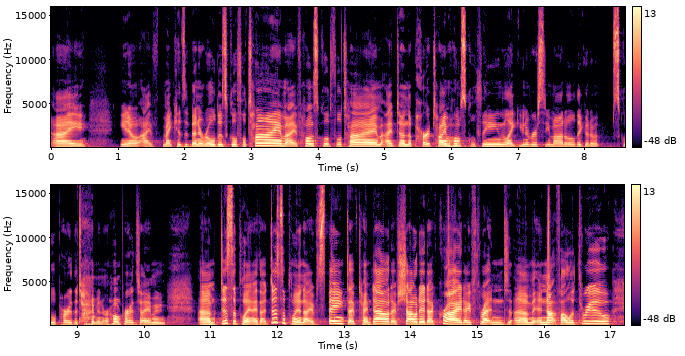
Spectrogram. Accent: Midwest, United States; moved away as an adult; also born or lived in Alaska; I grew up in the Midwest where, like, people bring you food for everything

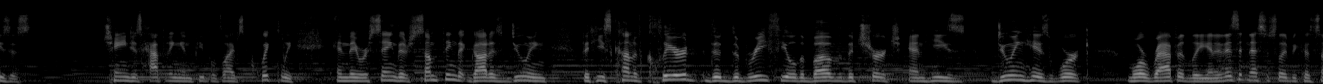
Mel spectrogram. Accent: Los Angeles, California, United States; When we moved into our house that I grew up in out in Van Nuys in the valley

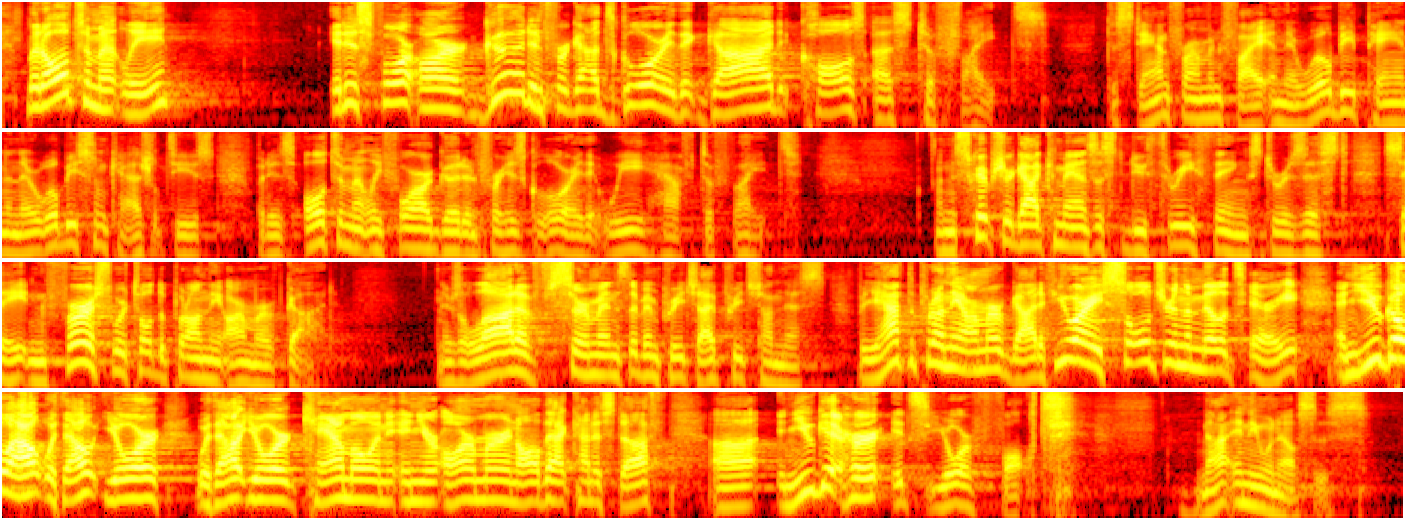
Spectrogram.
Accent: United States; American Christians

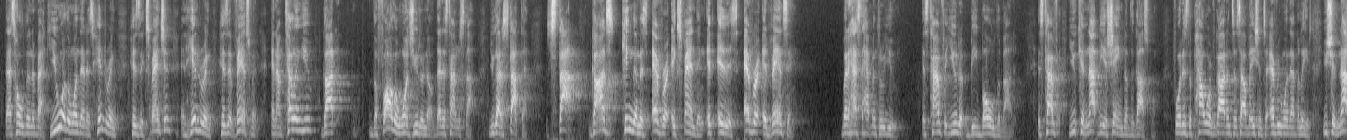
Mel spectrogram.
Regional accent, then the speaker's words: New York City, New York, United States; Grew up in East New York, Brooklyn.

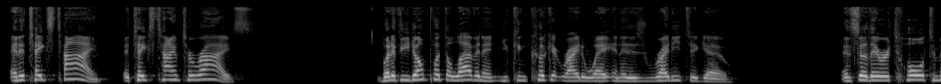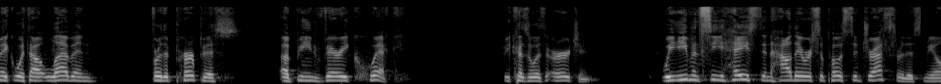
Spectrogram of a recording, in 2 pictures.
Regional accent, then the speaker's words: St. Louis, Missouri, United States; Growing up in Saint Louis

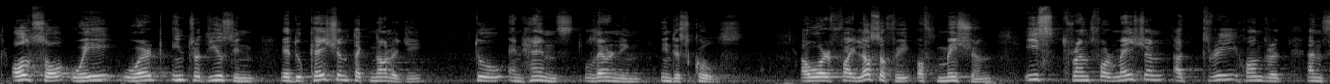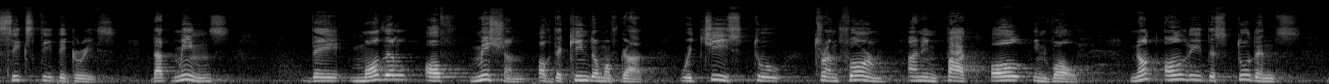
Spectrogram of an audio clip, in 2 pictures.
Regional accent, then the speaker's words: Dominican Republic; I'm from the Dominican Republic.

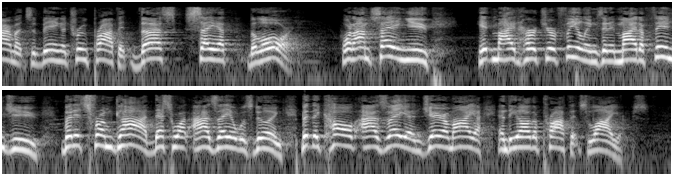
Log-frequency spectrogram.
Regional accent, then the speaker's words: South Carolina, United States; now in Person County, North Carolina, United States; When I was growing up in South Carolina, a little old house that was about to fall down was called a shanty.

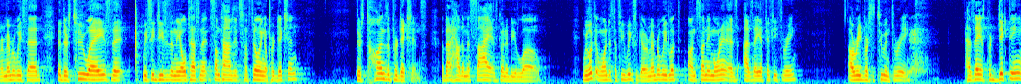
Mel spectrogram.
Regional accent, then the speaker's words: Virginia, United States; moved away; I grew up in Virginia

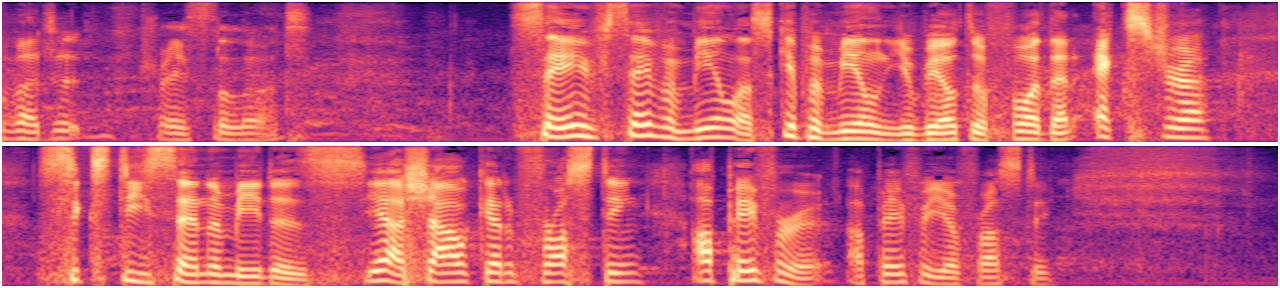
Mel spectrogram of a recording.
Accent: Malacca, Malaysia; now in Brisbane, Australia; I'm originally from Malacca.

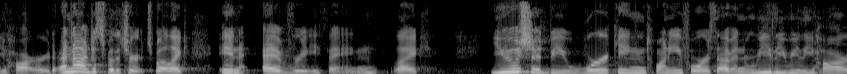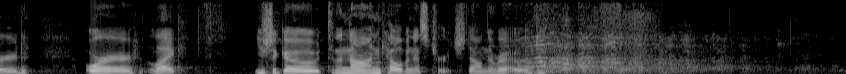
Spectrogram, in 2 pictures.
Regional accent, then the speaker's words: West Michigan, United States; growing up in West Michigan, as I did

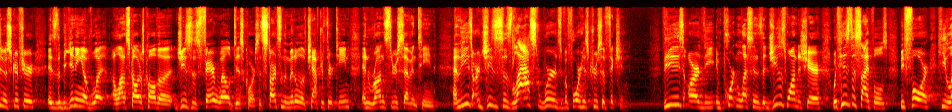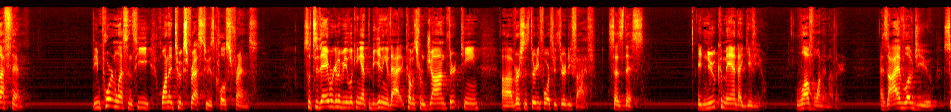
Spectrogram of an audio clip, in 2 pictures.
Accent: Colorado, United States; I grew up in Colorado

